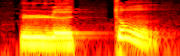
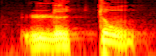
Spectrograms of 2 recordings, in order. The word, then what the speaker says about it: le thon: Le thon. Remember, H here is not pronounced. Le thon.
